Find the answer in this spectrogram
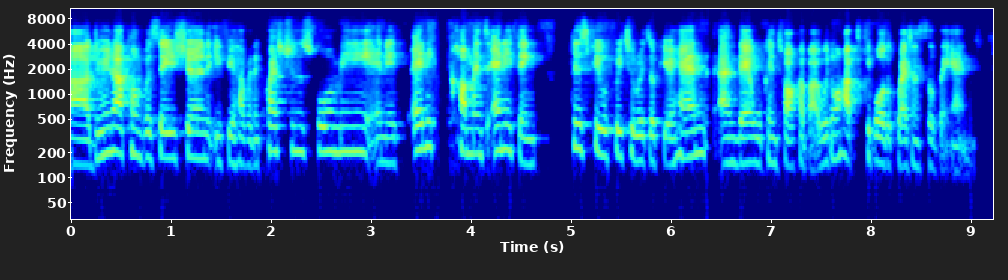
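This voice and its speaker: Speaking with a Nigerian accent, a woman with a fairly low pitch goes at a very fast pace. The background is quiet. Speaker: author. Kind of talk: talk to a workshop audience.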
